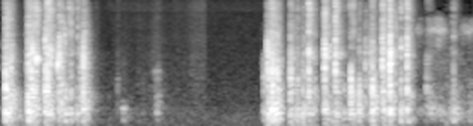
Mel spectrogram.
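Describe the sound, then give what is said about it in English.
A deck of cards being shuffled: a dense, crisp burst of rapid flutter, a brief pause with a couple of soft taps, then a second longer riffle fading into a light rustle. “I'm just gonna shuffle while you think.”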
